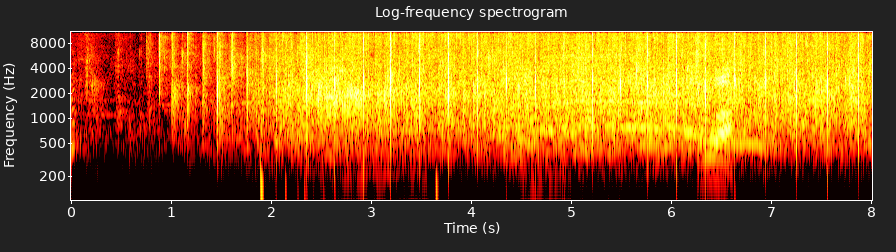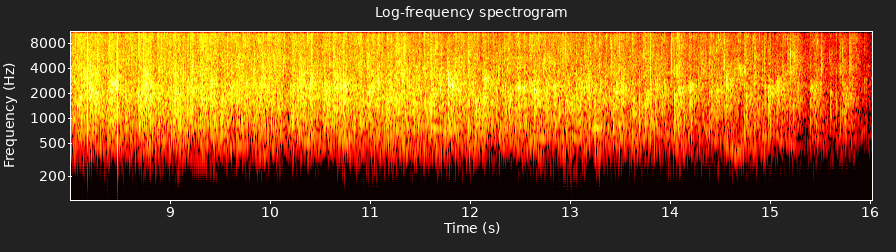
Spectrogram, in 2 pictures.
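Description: Audience applauding, starting about a second in, swelling, then slowly dying down, with a voice briefly heard in the middle.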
